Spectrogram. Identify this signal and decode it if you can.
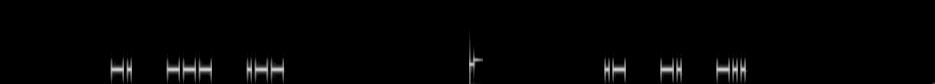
Morse code, heard as a keyed tone, about 30 wpm, spaced as for 17 wpm, 700 Hz. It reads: NOW AND
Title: 3x Character Spacing - Top 100 Words - 30wpm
